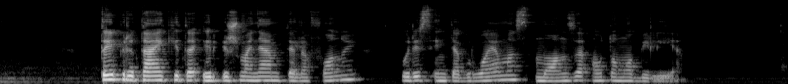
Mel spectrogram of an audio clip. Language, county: Lithuanian, Marijampolė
